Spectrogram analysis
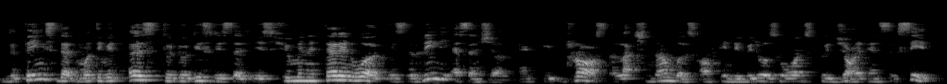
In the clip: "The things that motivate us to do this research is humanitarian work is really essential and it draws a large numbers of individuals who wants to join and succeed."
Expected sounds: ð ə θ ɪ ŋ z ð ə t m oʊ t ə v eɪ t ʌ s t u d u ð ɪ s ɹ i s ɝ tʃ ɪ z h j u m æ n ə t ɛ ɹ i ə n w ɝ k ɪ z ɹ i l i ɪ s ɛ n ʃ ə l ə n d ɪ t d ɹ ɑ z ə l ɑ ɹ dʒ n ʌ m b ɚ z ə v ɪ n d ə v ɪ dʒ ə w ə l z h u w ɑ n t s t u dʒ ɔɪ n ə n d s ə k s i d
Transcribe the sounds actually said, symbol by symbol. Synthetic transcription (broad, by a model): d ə t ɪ ŋ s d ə t m oʊ t ə v eɪ t ʌ s t u d u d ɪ s ɹ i s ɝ tʃ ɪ s h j u m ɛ n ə t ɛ ɹ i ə n w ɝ k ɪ s ɹ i l i ɪ s ɛ n ʃ ə l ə n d ɪ t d ɹ ɑ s l ɑ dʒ n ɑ m b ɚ s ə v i n d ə v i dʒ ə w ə l s h u w ɑ n t s t u dʒ ɔɪ n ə n s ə k s i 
